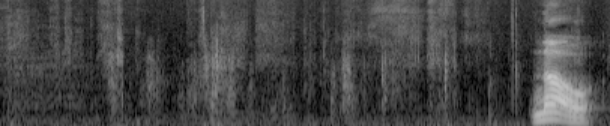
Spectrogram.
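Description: Faint, irregular footsteps of a man walking across a room. Near the end, a short voiced hesitation sound, pitch rising then falling, much louder than the steps.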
